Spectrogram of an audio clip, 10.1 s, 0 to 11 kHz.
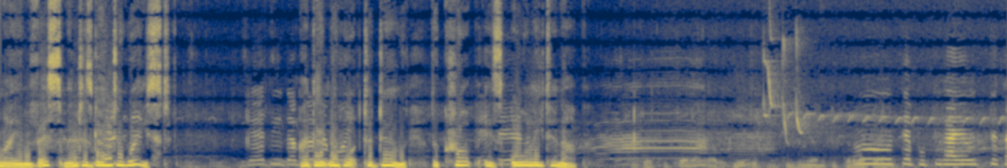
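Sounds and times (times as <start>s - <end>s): livestock bleating: 5.0s - 7.8s.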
